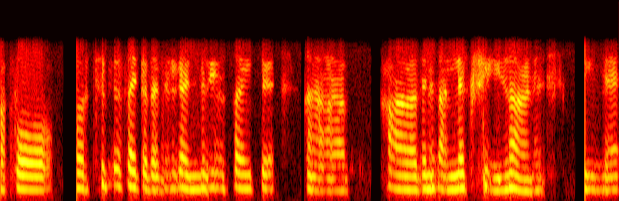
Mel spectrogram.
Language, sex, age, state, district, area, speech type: Malayalam, female, 18-30, Kerala, Thrissur, rural, conversation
